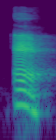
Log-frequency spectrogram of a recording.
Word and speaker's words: ai: Okay, so AI, anytime you see an AI, it is pronounced eh, eh, eh. It is the same as the E in the word let, eh.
